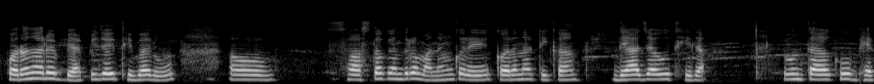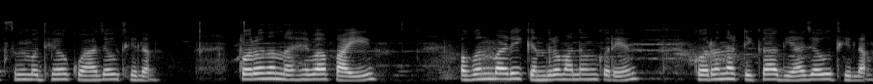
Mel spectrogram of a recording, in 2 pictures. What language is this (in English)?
Odia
